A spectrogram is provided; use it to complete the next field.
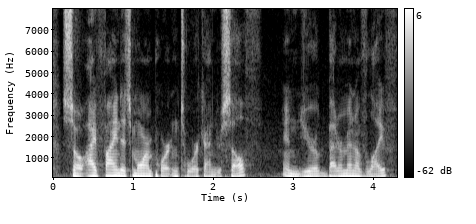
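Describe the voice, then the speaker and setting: Medium pitch and fairly even intonation in a man's voice, a normal speaking voice. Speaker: restoration company worker and father. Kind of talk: casual chat.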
